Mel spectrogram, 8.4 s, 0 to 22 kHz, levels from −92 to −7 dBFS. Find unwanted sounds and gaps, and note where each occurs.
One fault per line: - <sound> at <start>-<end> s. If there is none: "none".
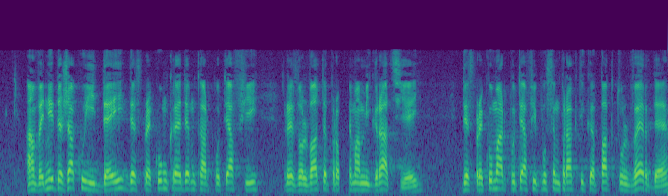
- dropout at 4.2-4.4 s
